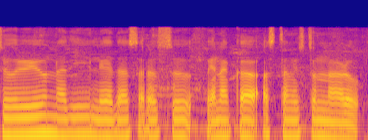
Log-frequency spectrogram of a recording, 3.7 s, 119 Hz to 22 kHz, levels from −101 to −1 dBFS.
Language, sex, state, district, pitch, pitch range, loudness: Telugu, male, Telangana, Hyderabad, 130 Hz, 125-140 Hz, -16 LUFS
